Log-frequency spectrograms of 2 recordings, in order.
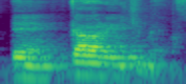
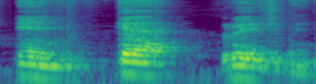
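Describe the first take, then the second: First: Said in the usual way. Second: Encouragement drawn out in separate syllables; half-speed "Encouragement" with breaks between syllables. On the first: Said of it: "this is ca". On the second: Shown as a demonstration. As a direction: sound out "Encouragement" slowly, piece by piece. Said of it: "Three, four syllables now".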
